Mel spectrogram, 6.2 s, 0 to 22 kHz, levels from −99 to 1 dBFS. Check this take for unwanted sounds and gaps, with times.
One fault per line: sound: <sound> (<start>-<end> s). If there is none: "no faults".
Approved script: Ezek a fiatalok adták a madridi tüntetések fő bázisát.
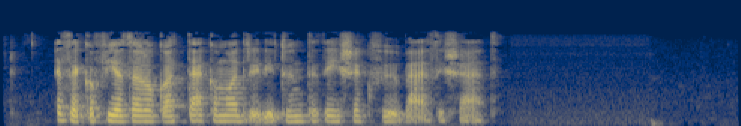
no faults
